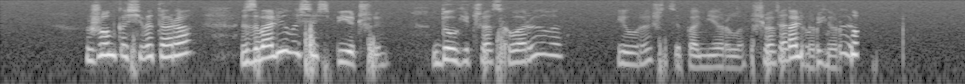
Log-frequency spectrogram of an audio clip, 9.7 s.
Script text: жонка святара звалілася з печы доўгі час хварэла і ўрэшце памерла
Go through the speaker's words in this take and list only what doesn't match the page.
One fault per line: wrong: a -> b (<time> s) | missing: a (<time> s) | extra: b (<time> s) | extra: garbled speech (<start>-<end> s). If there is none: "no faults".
extra: garbled speech (7.5-8.6 s)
